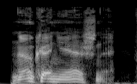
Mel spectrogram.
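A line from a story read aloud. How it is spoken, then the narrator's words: Snort. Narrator (Russian): фыркнула Тиф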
